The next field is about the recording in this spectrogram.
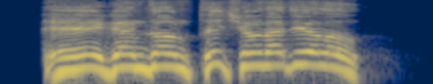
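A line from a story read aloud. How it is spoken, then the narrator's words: Angry yell. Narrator (Russian): заорал на меня водитель внедорожника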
